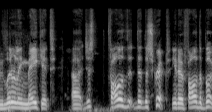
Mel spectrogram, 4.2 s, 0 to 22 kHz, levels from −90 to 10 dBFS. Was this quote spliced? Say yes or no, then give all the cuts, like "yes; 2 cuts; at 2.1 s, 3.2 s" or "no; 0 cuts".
no; 0 cuts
